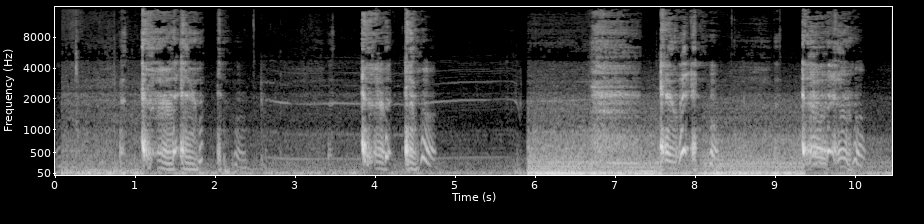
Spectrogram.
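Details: Several bursts of harsh coughing and throat clearing, some with a voiced tail, recorded over road and vehicle noise while driving; a cough.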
